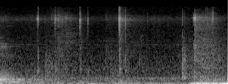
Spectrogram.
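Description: Computer keyboard typing: a quick, uneven run of individual key clicks.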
